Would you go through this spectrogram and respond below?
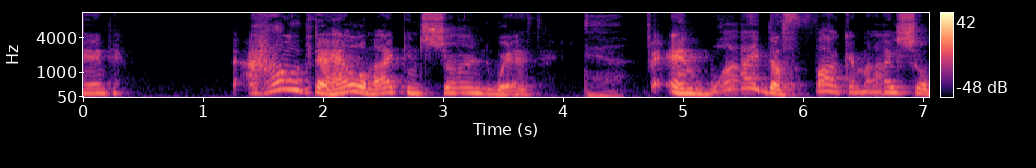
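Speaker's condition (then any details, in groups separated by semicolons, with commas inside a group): ALS; progressive, onset leg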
